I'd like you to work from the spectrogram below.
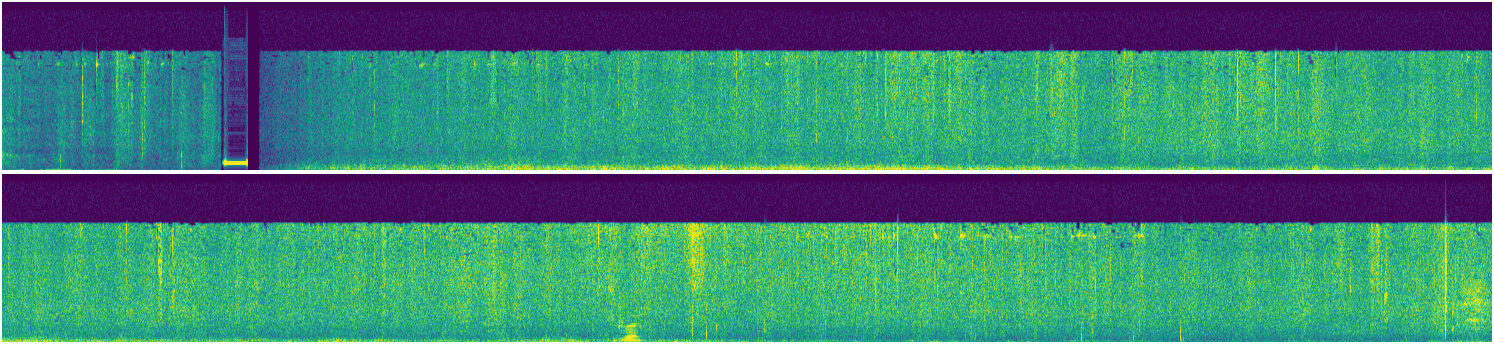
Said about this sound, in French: Ça il pleut.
